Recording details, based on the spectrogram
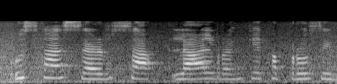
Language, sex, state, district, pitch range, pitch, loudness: Hindi, female, Karnataka, Bangalore, 250-275 Hz, 255 Hz, -15 LUFS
